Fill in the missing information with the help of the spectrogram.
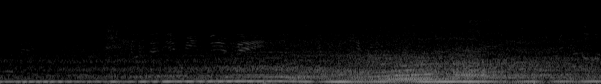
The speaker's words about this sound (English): Something just drove by.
